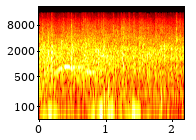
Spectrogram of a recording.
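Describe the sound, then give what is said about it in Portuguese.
A church audience applauds during a sermon with a dense, continuous patter of clapping at a fairly low, even level. “Deixa a irmã sozinha aí, não, aplaude aí.”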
